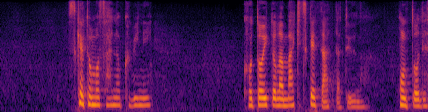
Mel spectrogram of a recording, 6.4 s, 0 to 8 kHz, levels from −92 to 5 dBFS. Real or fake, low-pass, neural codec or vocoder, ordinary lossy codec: fake; none; codec, 16 kHz, 2 kbps, X-Codec, WavLM features, trained on Multilingual LibriSpeech; none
